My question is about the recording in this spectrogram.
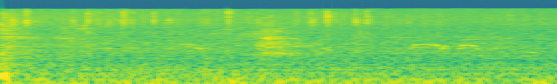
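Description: A bird calling faintly in the background, two short calls about three seconds in, over quiet outdoor background noise, with faint small ticks from the light fixture's parts being handled.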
